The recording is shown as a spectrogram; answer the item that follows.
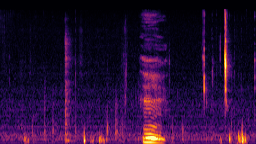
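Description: A single loud sip of a slightly carbonated drink being tasted, a short slurping burst midway, followed by a few faint mouth clicks and soft swallowing sounds, with no talk.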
